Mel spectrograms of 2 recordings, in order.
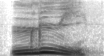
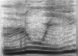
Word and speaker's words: lui: Lui. Be careful, it's not Louis, because Louis, that's the name of somebody. Louis XIV, for instance. So it's lui. Make the difference between lui and Louis.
